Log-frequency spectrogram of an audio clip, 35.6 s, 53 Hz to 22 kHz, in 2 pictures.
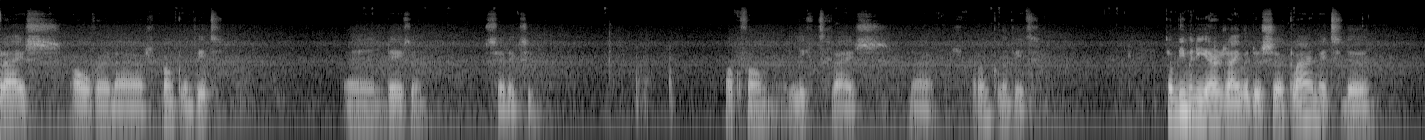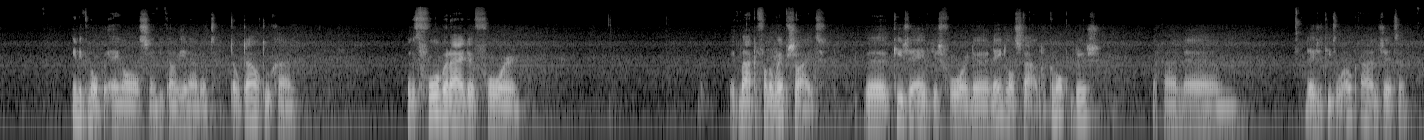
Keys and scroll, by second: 23.0 -, 25.2 0.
